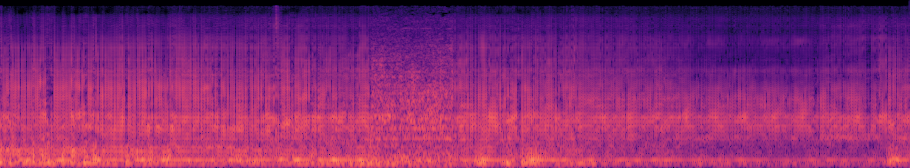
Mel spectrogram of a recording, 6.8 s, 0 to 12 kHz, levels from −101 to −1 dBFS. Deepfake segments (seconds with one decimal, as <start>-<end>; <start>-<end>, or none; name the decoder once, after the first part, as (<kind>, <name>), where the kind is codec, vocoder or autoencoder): 0.0-2.8 (vocoder, BigVGAN v2); 3.4-6.8

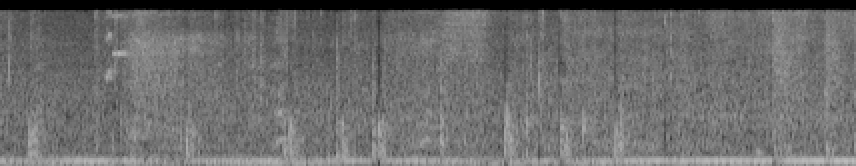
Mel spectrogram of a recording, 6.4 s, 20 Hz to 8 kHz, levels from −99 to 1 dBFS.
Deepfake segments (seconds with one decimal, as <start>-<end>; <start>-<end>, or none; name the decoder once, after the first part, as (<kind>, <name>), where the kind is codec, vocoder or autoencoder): none

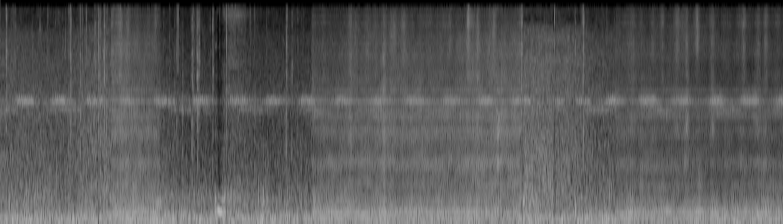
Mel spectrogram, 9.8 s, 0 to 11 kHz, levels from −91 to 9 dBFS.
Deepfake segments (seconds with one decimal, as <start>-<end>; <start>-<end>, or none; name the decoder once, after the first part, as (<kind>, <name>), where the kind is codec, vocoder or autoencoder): 1.4-2.0 (vocoder, WaveNeXt); 3.9-6.5; 7.7-9.8

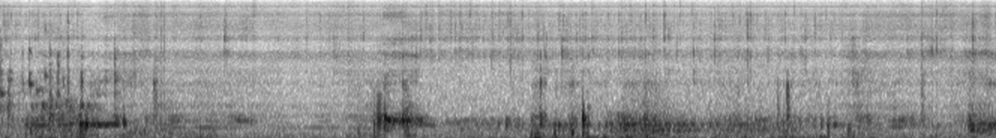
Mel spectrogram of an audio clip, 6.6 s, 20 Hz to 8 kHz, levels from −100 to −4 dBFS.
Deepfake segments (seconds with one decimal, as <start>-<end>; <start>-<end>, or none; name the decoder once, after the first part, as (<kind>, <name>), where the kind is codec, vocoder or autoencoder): 0.6-2.8 (codec, DAC); 5.6-6.6

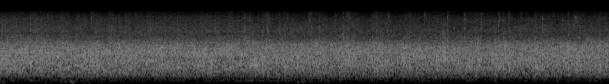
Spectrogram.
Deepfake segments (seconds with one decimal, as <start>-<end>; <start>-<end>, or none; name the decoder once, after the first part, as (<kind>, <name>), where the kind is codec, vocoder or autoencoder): 1.5-2.6 (codec, SNAC); 4.3-4.9

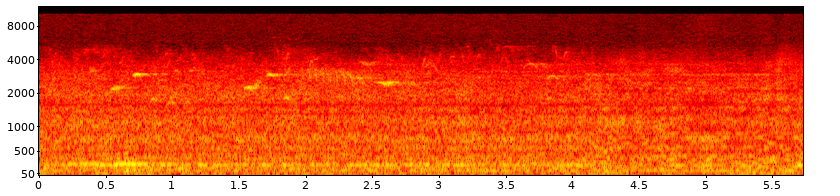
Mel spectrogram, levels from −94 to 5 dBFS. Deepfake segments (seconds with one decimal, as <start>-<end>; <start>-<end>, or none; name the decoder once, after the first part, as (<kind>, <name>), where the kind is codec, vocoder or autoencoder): 4.1-5.7 (codec, SNAC)

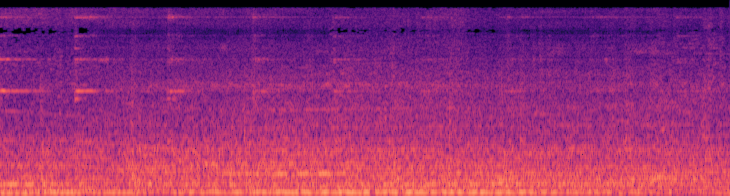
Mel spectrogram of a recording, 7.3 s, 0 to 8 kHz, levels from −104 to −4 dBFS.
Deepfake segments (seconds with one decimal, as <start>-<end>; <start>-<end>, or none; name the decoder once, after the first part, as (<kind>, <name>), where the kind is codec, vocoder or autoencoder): 0.9-3.3 (autoencoder, DAC-VAE); 5.0-6.6

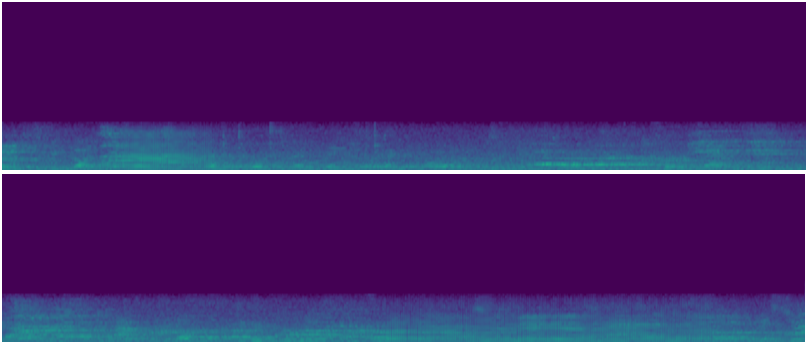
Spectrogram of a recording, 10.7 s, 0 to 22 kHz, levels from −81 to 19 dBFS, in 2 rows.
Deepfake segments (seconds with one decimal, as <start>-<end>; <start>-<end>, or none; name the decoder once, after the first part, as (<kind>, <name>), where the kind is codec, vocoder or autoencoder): 0.8-1.4 (vocoder, WaveNeXt); 7.9-10.1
